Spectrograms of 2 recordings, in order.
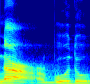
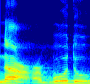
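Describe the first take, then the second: No difference in how they are said.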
